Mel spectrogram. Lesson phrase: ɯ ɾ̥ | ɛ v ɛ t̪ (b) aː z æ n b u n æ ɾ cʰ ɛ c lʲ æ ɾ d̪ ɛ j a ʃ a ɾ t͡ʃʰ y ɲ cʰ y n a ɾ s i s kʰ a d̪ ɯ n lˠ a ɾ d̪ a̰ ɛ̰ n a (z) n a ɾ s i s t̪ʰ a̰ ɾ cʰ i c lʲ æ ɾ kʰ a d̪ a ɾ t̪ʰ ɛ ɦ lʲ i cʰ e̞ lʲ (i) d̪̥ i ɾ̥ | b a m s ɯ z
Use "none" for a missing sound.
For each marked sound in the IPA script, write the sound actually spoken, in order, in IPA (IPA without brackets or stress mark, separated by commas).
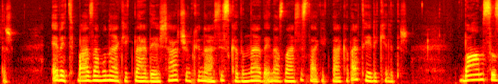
b, z, i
